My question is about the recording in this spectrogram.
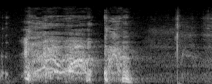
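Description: A man coughing: a longer rough cough followed by a shorter one, then a small click.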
